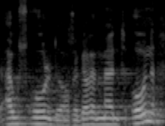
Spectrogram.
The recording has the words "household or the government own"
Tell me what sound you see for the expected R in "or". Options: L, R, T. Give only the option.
R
